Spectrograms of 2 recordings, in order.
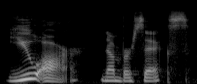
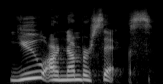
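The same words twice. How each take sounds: First: The stress falls on the word are. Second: The stress falls on the word six. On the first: The listener is number one. "they changed the inflection" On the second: The listener's number is six. "in all the episodes, um, it goes"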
